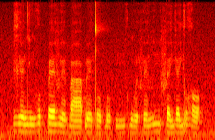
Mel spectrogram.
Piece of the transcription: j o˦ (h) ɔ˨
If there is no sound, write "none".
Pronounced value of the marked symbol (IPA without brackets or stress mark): ɣ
